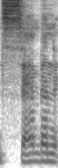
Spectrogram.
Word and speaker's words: salmon: Pronounce the L in salmon is silent.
